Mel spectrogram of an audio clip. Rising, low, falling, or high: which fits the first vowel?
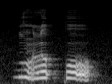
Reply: falling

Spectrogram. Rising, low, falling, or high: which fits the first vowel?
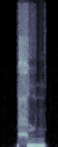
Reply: high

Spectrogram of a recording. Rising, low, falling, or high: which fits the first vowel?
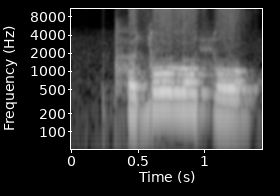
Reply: low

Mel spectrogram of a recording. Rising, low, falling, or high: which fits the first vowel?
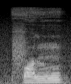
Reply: low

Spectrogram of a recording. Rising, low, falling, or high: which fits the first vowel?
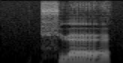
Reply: falling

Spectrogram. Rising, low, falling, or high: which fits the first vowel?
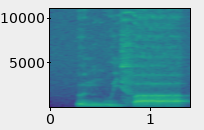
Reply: low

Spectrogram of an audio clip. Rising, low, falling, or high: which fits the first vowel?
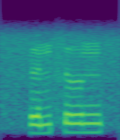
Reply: rising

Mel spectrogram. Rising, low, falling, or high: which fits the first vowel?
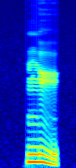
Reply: falling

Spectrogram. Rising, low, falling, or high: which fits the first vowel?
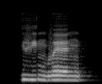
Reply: low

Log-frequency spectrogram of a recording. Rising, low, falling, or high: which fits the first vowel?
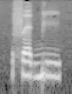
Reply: low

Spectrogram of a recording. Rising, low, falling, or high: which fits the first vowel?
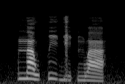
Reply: falling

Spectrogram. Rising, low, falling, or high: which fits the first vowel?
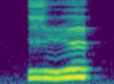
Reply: rising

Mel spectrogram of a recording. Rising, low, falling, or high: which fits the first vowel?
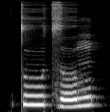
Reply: high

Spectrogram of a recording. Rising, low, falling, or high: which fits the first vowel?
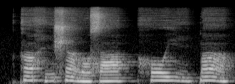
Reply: high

